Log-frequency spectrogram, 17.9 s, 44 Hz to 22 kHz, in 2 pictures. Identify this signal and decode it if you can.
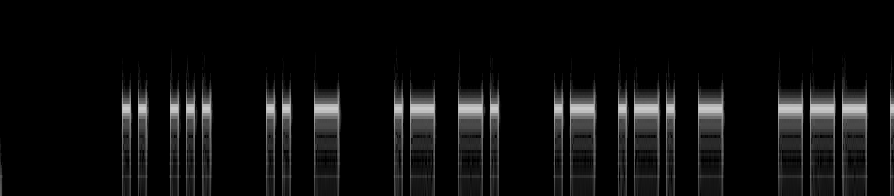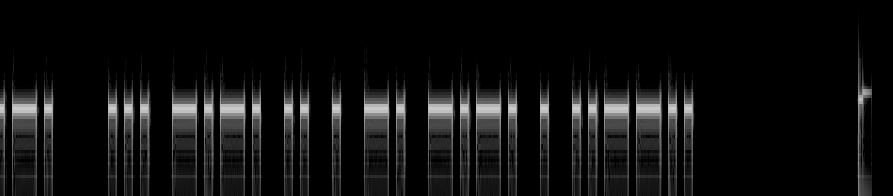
Morse code, heard as a keyed tone, about 15 wpm, 700 Hz. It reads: IS IT AN ART OR SCIENCE?
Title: Sentences from Top 1000 Words - Review Part 3 - 15wpm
